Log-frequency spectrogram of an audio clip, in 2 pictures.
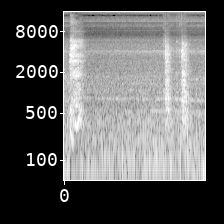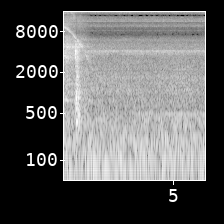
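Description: SGM Sprinter electric multiple unit running, heard from the driver's cab as a steady low rumble. Four short hissing whooshes fall in pitch: one at the start and three between about two and three seconds in.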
